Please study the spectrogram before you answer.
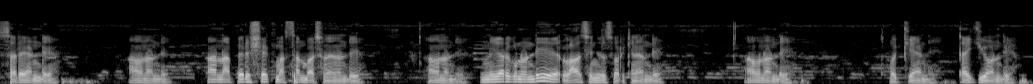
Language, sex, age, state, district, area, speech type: Telugu, male, 18-30, Andhra Pradesh, Bapatla, urban, spontaneous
